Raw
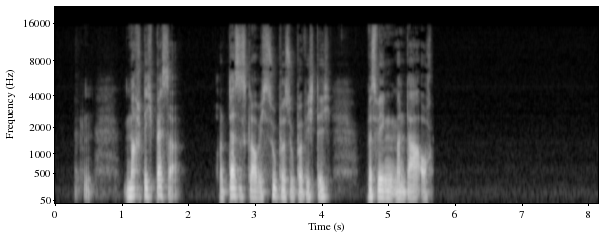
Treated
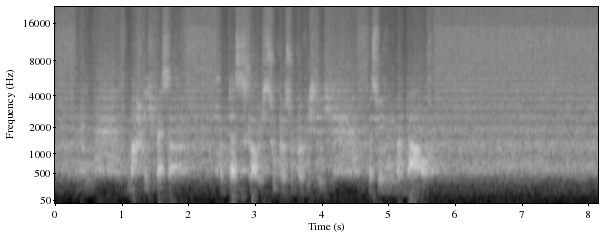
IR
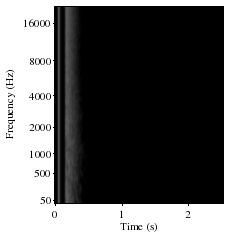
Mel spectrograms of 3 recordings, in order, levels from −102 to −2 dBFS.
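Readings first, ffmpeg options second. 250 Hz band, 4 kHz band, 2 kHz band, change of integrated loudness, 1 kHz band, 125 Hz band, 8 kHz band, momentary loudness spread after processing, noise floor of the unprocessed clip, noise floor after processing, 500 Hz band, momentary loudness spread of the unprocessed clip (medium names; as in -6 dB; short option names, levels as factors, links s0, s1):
-28.0 dB, +12.0 dB, +11.0 dB, +1.0 dB, +5.0 dB, under -35 dB, +13.5 dB, 4 LU, -77 dBFS, -34 dBFS, -2.5 dB, 14 LU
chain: -filter_complex "[0:a]aeval=exprs='val(0)+0.5*0.0708*sgn(val(0))':c=same,highpass=f=690:w=0.5412,highpass=f=690:w=1.3066,aecho=1:1:1.6:0.33,aeval=exprs='0.316*(cos(1*acos(clip(val(0)/0.316,-1,1)))-cos(1*PI/2))+0.00631*(cos(5*acos(clip(val(0)/0.316,-1,1)))-cos(5*PI/2))':c=same,asplit=2[s0][s1];[1:a]atrim=start_sample=2205,adelay=37[s2];[s1][s2]afir=irnorm=-1:irlink=0,volume=0.891[s3];[s0][s3]amix=inputs=2:normalize=0"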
